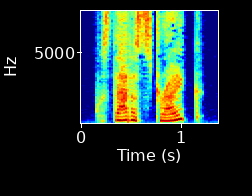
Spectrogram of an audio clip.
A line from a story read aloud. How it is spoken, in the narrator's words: I whispered to Esme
